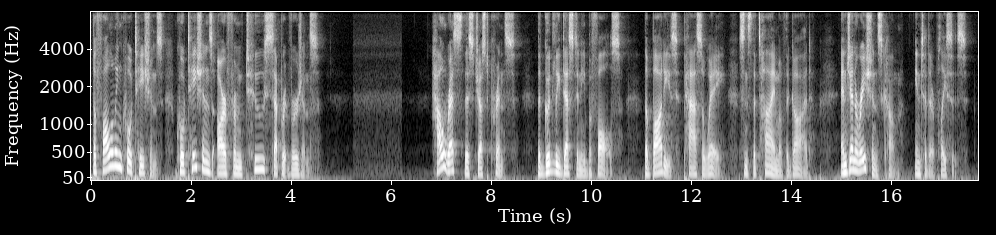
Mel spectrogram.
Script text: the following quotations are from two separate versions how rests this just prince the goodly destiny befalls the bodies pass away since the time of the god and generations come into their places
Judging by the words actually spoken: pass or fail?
fail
